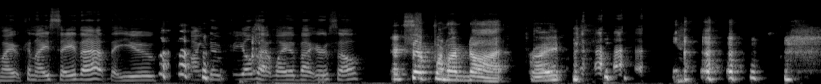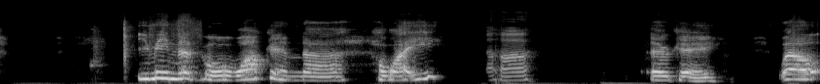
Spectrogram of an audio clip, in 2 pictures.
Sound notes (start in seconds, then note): 1.2 laughs; 5.3 laughs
